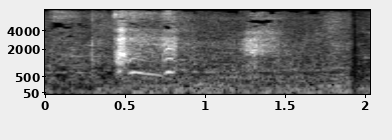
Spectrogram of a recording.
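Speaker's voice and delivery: airy high giggle; breathy laugh. Real, not acted. Vlogger giggling at her friend's "what".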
